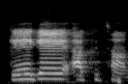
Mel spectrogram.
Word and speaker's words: Gege Akutami: Gege Akutami.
